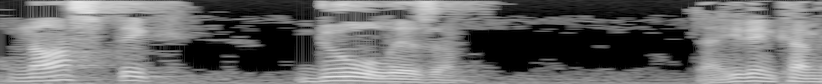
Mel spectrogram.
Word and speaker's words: Gnostic: And even it's even a funny word because it starts with a G but pronounced with a N. Gnostic.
